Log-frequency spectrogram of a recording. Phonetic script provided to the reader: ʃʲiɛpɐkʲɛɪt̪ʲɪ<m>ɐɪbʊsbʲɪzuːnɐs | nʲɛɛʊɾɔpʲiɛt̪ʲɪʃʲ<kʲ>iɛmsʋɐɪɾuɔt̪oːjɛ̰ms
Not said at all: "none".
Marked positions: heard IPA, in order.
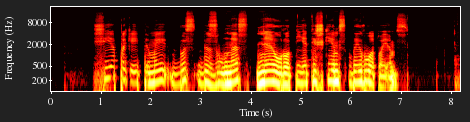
m, kʲ

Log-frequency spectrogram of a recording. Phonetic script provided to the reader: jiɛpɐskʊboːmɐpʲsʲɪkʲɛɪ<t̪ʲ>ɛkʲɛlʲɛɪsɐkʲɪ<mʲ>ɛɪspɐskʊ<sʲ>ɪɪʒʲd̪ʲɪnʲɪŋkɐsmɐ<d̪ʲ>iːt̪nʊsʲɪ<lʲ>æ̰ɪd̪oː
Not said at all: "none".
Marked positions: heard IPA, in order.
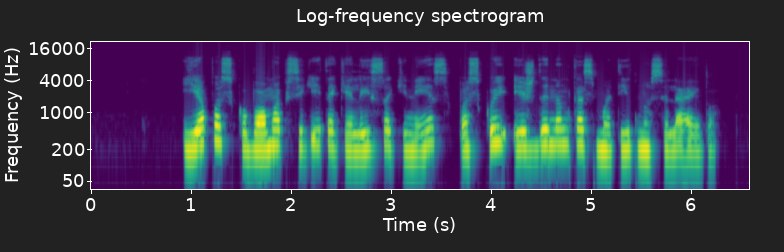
t̪ʲ, nʲ, none, t̪ʲ, lʲ

